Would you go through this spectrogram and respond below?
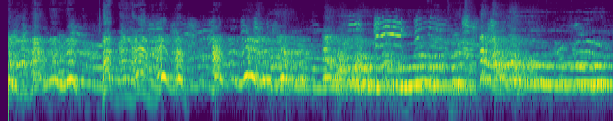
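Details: Puppies led by an adult dog in vocal practice, howling together: wavering, overlapping howls with rising and falling pitch, mixed with short yips and quivering cries, dense and loud throughout.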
